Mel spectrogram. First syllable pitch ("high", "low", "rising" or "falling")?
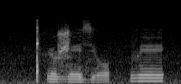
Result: low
